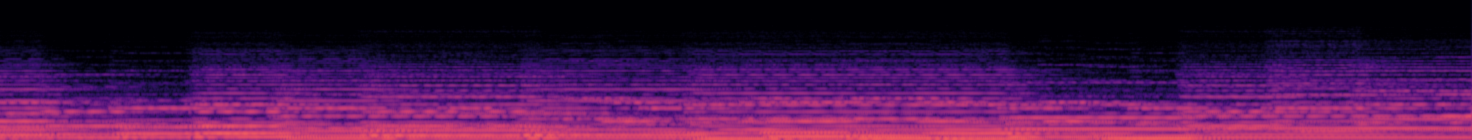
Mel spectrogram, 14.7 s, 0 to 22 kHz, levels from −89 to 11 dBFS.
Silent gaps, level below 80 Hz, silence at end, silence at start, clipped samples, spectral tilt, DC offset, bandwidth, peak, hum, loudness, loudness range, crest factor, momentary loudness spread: none; -32 dBFS; 0 s; 0 s; under 0.1%; -9.5 dB/octave; under 0.1%; 6.2 kHz; -14 dBFS; none; -28 LUFS; 2 LU; 14 dB; 4 LU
